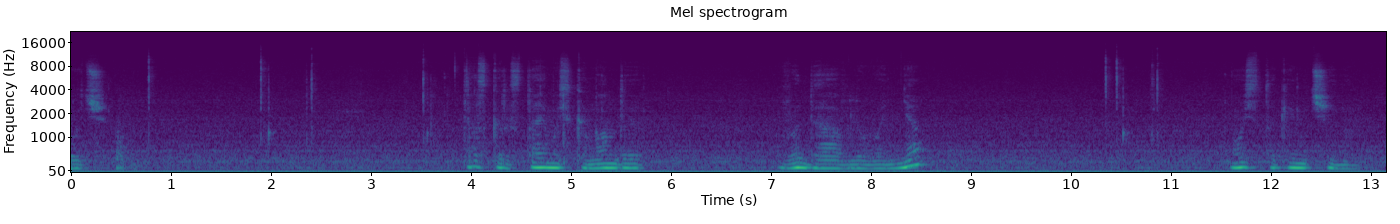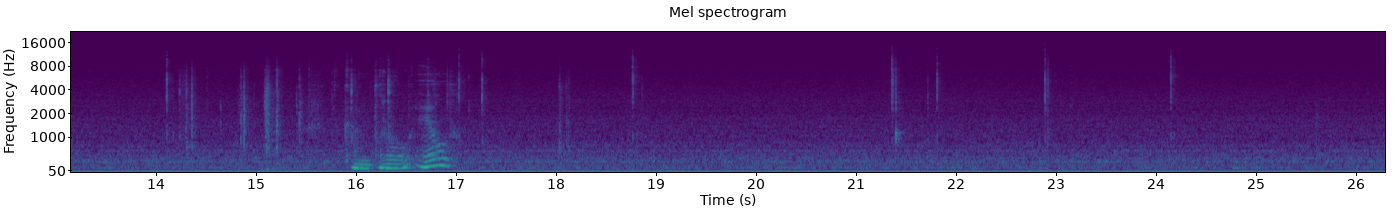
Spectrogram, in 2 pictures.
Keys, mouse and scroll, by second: 1.1 click, 2.8-4.3 middle drag, 4.3 e, 11.2-14.3 middle drag, 15.4 ctrl+l, 17.3 alt+middle click, 19.1 click, 22.1-24.4 middle drag, 24.4 click.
